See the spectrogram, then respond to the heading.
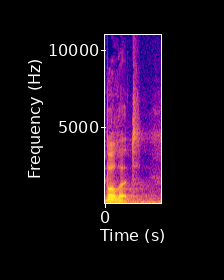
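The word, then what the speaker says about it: Bulliet: New York at Colombia he spells his name b u l l IE T and he pronounced it bullet he corrected me he said no my name's not bullier it's bullet and uh he's done a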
